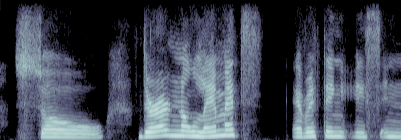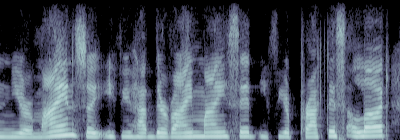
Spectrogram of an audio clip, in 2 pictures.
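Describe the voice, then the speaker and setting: With a Spanish accent, a woman speaks at a fairly slow pace and a fairly high pitch, her intonation fairly even. The sound is dry and close with no echo, over a quiet background. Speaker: marketing specialist. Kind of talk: podcast interview. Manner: halting, many fillers.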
